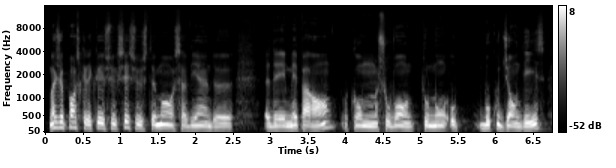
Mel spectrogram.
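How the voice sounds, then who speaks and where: An older man from Italy with an Italian accent, a restaurateur telling stories in a TV interview, halting with many fillers. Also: fairly low pitch, mellow. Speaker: restaurateur guest. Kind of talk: TV interview, anecdotal.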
